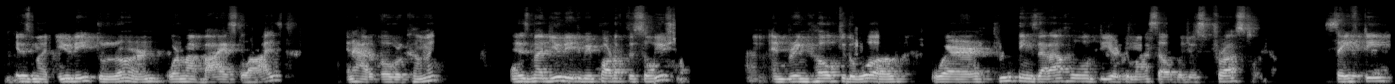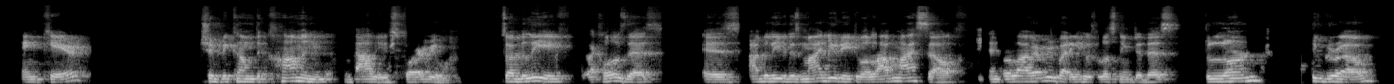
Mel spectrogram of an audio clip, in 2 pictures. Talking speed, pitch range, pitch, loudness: 175 wpm, 120-140 Hz, 130 Hz, -19 LUFS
